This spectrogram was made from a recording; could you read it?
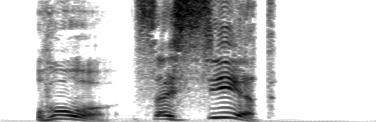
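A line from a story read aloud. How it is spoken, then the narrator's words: Warm, hearty shout. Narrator (Russian): радушно закричал Степан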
